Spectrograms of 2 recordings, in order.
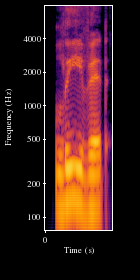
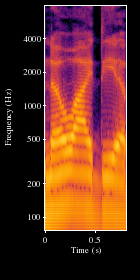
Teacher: leave it and no idea both sound like they have no spaces between the words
